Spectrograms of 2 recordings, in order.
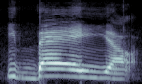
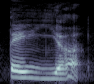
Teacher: Gente, ditongo aberto é quando você tem a pronúncia aberta. Tipo, por exemplo, ideia, a boca abre. É diferente de eu falar teia, ter esse E fechadinho.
